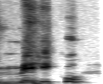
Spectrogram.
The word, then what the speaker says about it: México: en desuso localmente, pero la X por mucho tiempo eh, eh, esencialmente se pronunciaba como J en ciertos contextos. Por eso es que nosotros decimos México a pesar de que se escribe MXICO, o por ejemplo mi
